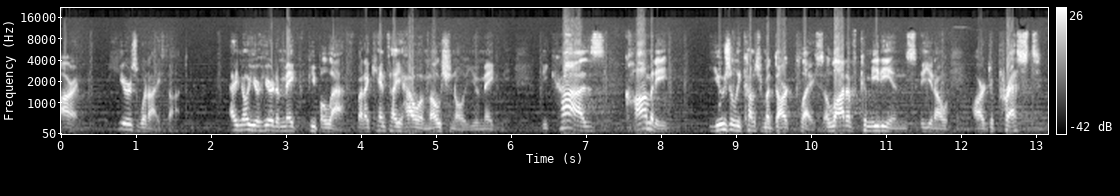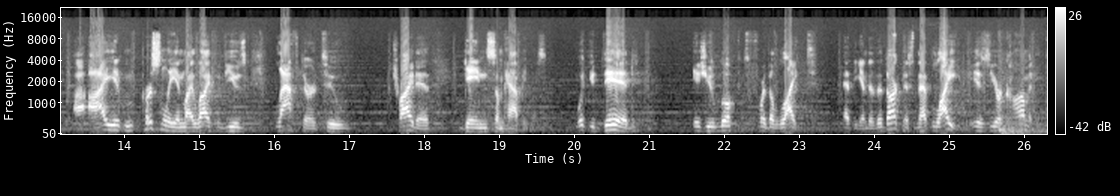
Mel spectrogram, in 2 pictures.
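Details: Adult man speaking; normal speech.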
